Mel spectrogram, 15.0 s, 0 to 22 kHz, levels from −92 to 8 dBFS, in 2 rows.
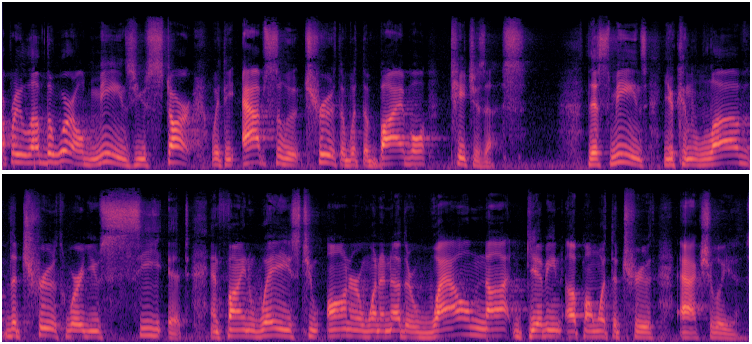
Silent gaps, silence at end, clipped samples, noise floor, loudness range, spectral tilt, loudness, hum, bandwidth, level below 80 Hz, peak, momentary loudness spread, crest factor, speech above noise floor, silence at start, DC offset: none; 0.05 s; under 0.1%; -51 dBFS; 3 LU; -4.5 dB/octave; -27 LUFS; none; 15 kHz; -64 dBFS; -6 dBFS; 9 LU; 22 dB; 24 dB; 0 s; under 0.1%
